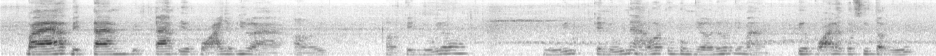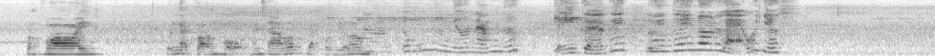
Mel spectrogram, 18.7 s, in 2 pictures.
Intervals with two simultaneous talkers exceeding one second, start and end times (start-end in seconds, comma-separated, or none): none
